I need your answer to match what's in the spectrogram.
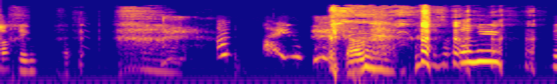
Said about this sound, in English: having a coughing fit. Are you okay?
